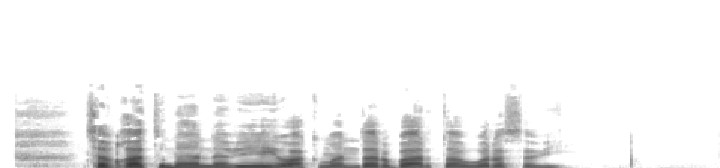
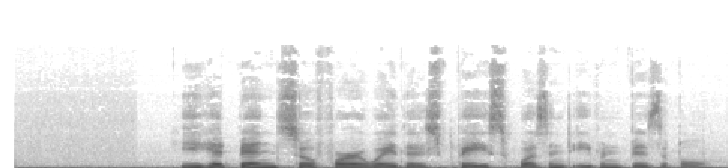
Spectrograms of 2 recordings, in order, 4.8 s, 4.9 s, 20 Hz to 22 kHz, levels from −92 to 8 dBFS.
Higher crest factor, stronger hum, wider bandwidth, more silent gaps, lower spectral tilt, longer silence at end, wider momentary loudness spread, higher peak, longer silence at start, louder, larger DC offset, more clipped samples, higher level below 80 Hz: first, 24 dB vs 16 dB; neither; second, 9.2 kHz vs 16 kHz; neither; about the same, -7 dB/octave vs -6 dB/octave; first, 1.1 s vs 0 s; about the same, 12 LU vs 13 LU; first, -2 dBFS vs -14 dBFS; first, 0.6 s vs 0.1 s; first, -25 LUFS vs -31 LUFS; neither; neither; second, -70 dBFS vs -36 dBFS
